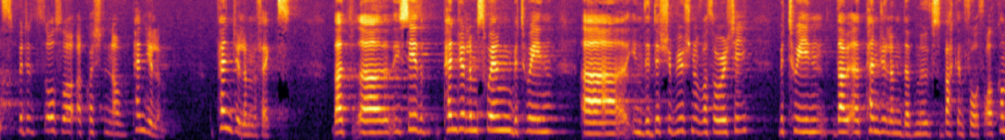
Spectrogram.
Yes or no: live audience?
yes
